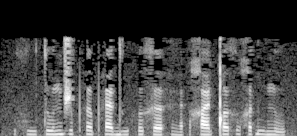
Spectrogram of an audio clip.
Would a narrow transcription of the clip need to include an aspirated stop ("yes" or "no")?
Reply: yes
